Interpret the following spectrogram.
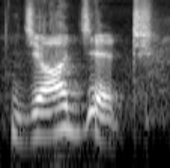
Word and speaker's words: georgette: net like that okay next georgette g o r g a t e georges syllable jet this is the second syllable so you put the stress on jet like this 100 this is the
